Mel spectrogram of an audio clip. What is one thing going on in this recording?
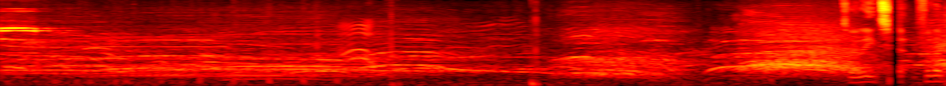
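A large crowd cheers and chants loudly in an arena.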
